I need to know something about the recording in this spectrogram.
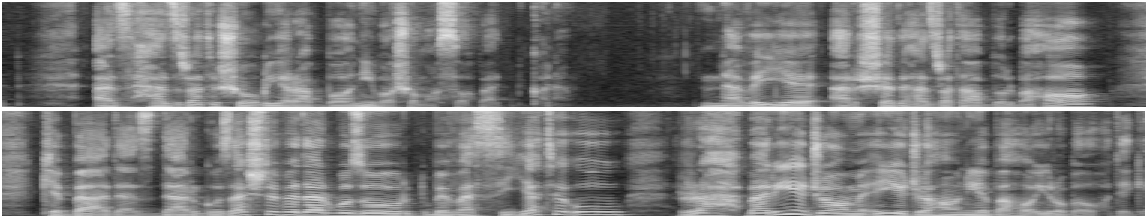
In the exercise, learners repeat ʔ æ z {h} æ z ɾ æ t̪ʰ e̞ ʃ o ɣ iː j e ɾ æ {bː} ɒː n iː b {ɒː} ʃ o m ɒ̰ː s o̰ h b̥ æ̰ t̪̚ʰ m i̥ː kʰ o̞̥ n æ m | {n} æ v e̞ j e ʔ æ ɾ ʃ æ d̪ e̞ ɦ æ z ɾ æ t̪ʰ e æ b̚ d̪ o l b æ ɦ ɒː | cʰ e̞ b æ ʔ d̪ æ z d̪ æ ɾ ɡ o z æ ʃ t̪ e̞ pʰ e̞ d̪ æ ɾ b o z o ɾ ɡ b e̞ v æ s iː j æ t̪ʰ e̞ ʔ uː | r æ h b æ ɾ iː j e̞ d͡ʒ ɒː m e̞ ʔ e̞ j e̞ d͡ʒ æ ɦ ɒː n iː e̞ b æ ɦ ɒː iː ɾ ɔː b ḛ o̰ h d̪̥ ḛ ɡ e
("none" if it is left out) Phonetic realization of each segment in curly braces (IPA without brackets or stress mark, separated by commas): h, bː, ɒː, n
